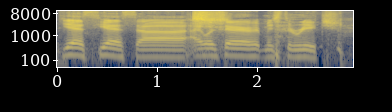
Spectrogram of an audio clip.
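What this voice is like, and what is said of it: Imitates another person's voice. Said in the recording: “what kind of impersonation was that?”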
